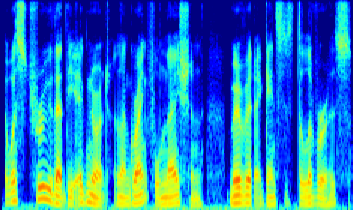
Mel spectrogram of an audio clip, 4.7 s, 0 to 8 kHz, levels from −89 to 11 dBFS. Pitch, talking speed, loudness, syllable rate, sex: 105 Hz, 165 wpm, -20 LUFS, 6.0 syllables/s, male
